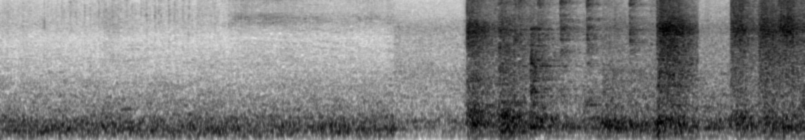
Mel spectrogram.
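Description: Steady low street background noise, then, starting about three and a half seconds in, a quick irregular run of loud strikes: kicks and punches landing on a hanging heavy bag.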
